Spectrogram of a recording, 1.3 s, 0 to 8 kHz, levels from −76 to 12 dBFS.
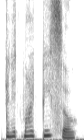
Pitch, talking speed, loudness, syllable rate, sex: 225 Hz, 240 wpm, -18 LUFS, 4.9 syllables/s, female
